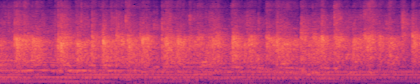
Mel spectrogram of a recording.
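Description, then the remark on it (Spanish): An audience applauds God in worship, a dense, steady wash of many hands clapping that holds at an even loudness throughout, with a low sustained musical drone underneath. “No sé si alguien puede aplaudirlo a Él con el alma y abrir sus labios.”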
